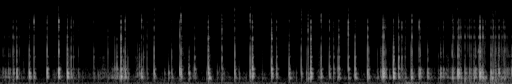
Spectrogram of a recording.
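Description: Long nails scratch and tap fast on the bumps of a hollow, clear, textured plastic cup held over the mic. Around thirty quick, dry clicks and scrapes follow one another, with a hollow midrange body near 540 Hz and brief bright ticks. Each sound dies away almost at once.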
